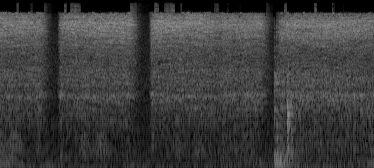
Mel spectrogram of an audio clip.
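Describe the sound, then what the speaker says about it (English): Aerosol paint can, heated beside a stove, sprays in three long hissing bursts separated by brief pauses, close and loud, with a small clack as the last burst starts. "I'm going to do the right thing, spray it now"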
